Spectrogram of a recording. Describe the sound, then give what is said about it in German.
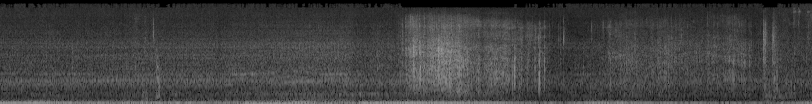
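A car, driven by the village pastor carrying passengers from the train station to a house, drives along with a steady low engine rumble filling the whole stretch, plus a burst of rougher crunching, gravelly noise midway as the tires roll over uneven ground. “Doch glücklicherweise trafen sie den Pastor des Dorfes, der sich erbarmte und sie mit dem Auto bis zum Felsenhaus fuhr.”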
